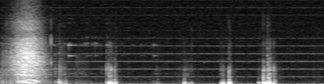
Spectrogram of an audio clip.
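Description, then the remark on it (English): Crisp crunching of ice being chewed: one loud bite, then five or so smaller crunches at uneven intervals over a faint steady hum, with no talking. “We're crunching ice, dude.”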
